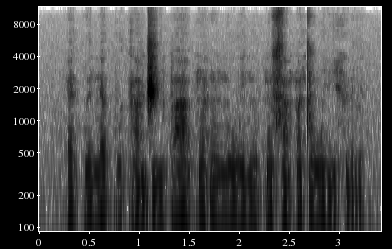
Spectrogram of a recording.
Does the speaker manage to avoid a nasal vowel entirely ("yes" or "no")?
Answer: no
